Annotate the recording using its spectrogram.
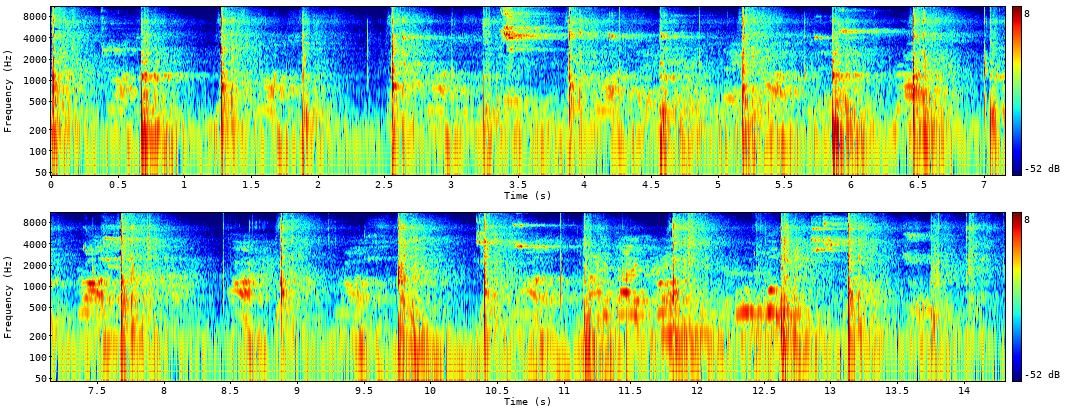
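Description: Badminton rackets striking a shuttlecock in a fast, steady rally, one sharp crack about every two-thirds of a second as the two players trade shots.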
